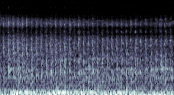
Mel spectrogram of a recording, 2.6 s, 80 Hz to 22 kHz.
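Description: A Farmtrac 60 tractor engine runs steadily in first gear in a field, a close, continuous low diesel throb with a regular pulsing beat and no talk.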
